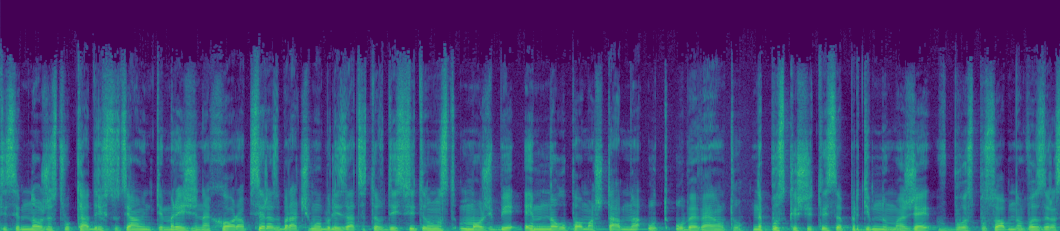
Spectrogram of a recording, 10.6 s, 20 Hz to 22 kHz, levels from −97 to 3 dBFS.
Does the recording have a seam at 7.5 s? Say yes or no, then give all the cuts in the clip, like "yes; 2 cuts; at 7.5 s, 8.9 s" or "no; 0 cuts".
yes; 2 cuts; at 2.5 s, 7.5 s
